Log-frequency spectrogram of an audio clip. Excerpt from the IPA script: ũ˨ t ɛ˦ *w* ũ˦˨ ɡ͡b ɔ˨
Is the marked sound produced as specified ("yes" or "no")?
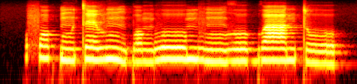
no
